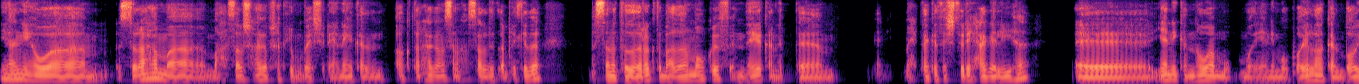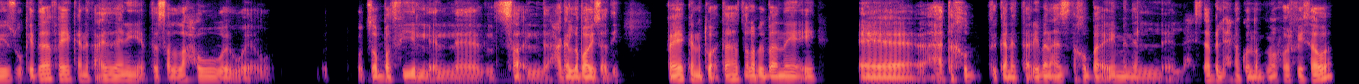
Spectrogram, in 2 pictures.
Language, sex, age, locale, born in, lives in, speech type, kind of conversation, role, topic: Arabic, male, 20-24, ar-EG, Egypt, Egypt, conversation, advice, user, إزاي أبدأ كلام عن الميزانية مع شريكي من غير إحراج؟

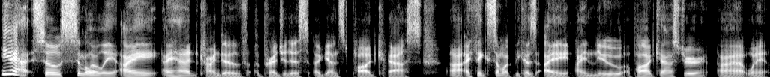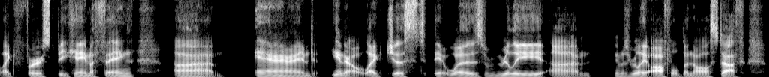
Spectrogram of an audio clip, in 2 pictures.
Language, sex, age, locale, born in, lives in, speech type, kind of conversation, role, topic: English, male, 35-39, en-US, United States, United States, conversation, unstructured, none, What show, book, or podcast are you most excited to recommend right now, and why does it resonate with you?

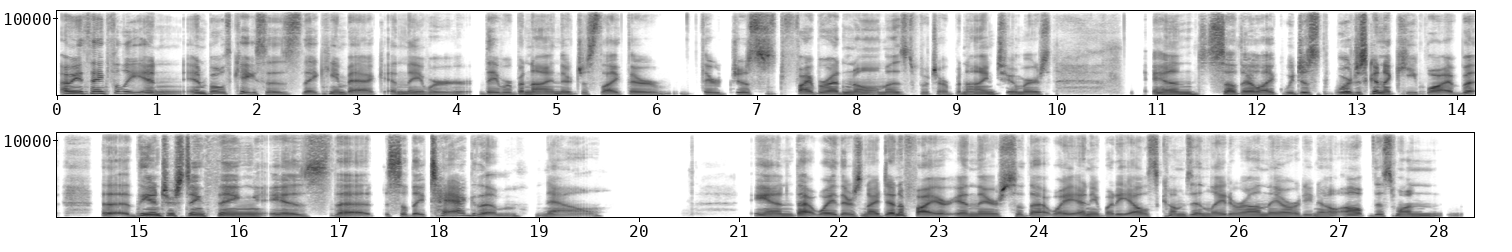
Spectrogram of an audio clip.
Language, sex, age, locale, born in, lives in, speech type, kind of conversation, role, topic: English, female, 50-54, en-US, United States, United States, conversation, advice, user, How should I proceed after discovering an unexpected health issue?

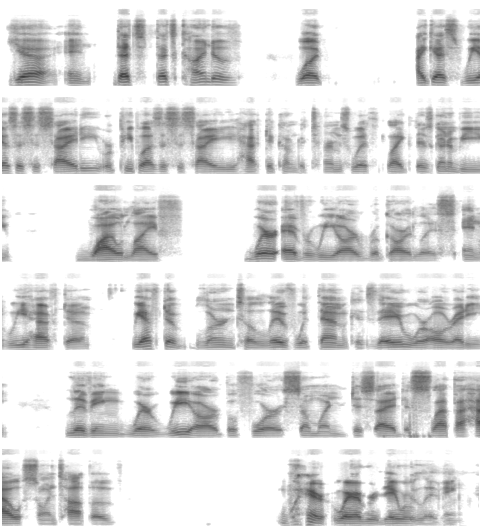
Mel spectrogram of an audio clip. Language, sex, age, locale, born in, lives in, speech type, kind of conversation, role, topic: English, male, 18-19, en-US, United States, United States, conversation, podcast, host, How does protecting wildlife affect the health of our planet and our own lives?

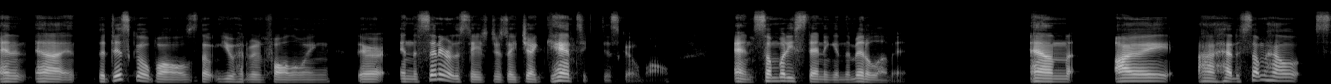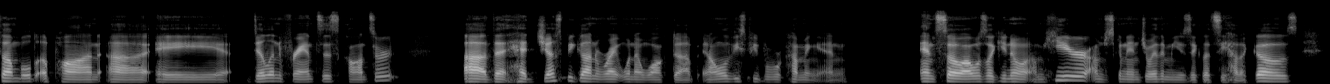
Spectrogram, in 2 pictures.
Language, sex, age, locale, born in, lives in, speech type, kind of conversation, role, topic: English, male, 25-29, en-US, United States, United States, conversation, unstructured, none, What is the best live performance you have ever attended, and why?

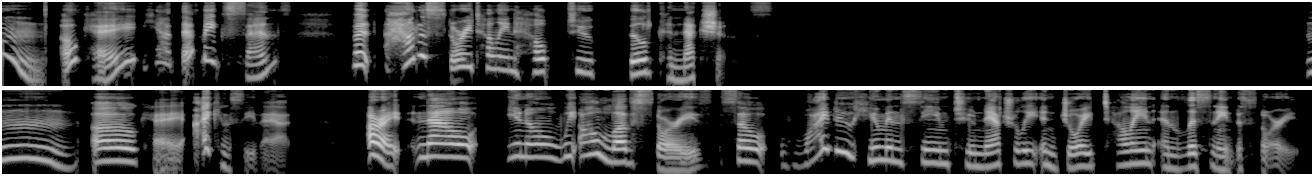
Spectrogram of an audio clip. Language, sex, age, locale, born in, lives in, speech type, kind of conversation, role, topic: English, female, 50-54, en-US, United States, United States, read, expert-assistant, asker, What role does storytelling play in human history?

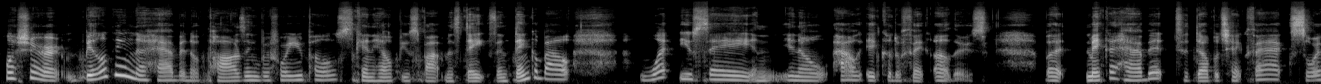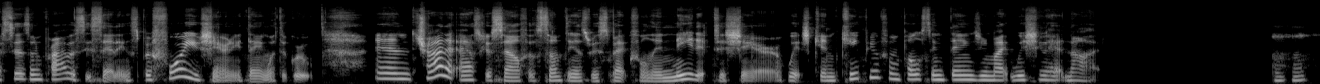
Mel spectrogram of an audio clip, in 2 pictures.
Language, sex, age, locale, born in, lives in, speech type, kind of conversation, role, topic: English, female, 50-54, en-US, United States, United States, read, expert-assistant, expert, What are the benefits of practicing good digital citizenship online?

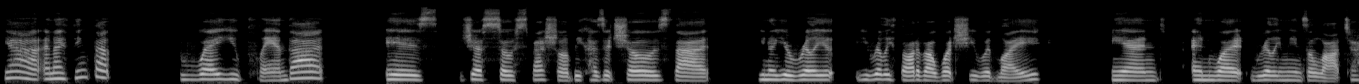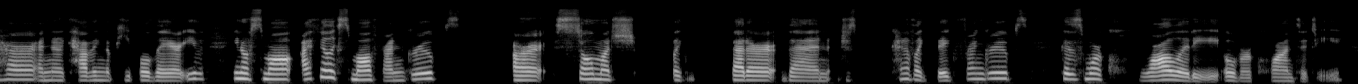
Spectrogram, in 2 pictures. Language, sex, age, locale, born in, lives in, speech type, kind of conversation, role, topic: English, female, 35-39, en-US, United States, United States, conversation, unstructured, none, How do your love languages show up in everyday moments, and how can we support each other?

